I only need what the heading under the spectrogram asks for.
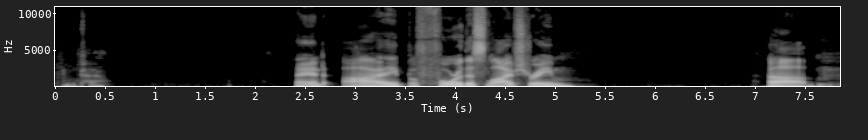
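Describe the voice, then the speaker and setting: A man's voice: mid-range voice, vocal fry, dry recording, clean studio sound. A young man hosting a fantasy football livestream, talking loosely and casually with lots of fillers as he explains his picks.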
